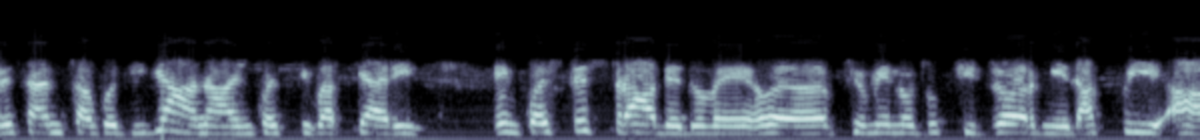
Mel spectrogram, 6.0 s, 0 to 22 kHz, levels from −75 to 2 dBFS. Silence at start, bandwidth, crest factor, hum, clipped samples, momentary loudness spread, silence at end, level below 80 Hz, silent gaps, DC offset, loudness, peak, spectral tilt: 0 s; 4.1 kHz; 12 dB; 50 Hz at -45 dBFS; under 0.1%; 7 LU; 0 s; -46 dBFS; none; under 0.1%; -13 LUFS; -2 dBFS; -5.5 dB/octave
